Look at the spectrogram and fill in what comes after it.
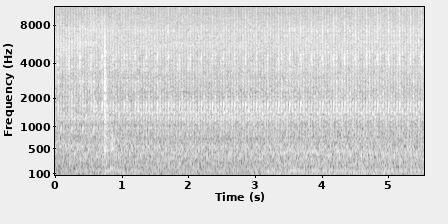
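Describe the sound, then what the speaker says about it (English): A 1998 Land Rover Defender 90 300Tdi diesel idles steadily up close, a loud, even clatter with no speech. "Engine runs nice and smooth."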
